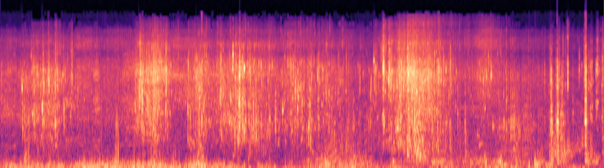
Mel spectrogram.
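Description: Wind buffeting the microphone as a steady low rumble, with splashing from a hooked largemouth bass thrashing at the surface, loudest a few times in the middle.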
